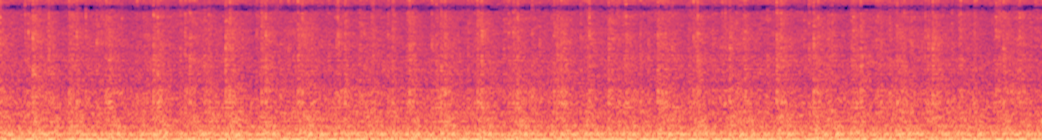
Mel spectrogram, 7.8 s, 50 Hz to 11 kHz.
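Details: Morgan Machine-built open V8 (about 358 cu in) race engine in a Harris car, EQ heads, likely an Edelbrock Victor Jr two-barrel intake, started after sitting a week and a half to refill an unhooked fuel line: loud, deep, choppy race-cam idle, steady pulse, no ticking or knocking; normal idle.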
